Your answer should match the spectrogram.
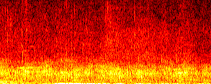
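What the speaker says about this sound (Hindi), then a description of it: "एक बार जोरदार तालियां संदान सागर जी महाराज श्री के लिए" Loud applause from a gathered audience at a religious discourse session, a brief dense wash of clapping with a low rumble underneath.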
